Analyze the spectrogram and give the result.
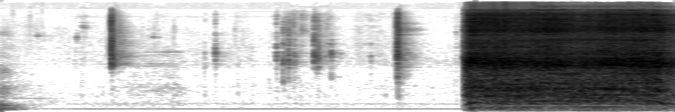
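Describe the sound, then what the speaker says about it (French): A kitchen blender pureeing cooked tomatoes roars loudly and steadily for the last second and a half, following a few faint clicks and taps in near silence. "Donc on va pouvoir passer nos tomates au mixeur."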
